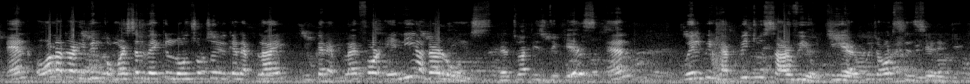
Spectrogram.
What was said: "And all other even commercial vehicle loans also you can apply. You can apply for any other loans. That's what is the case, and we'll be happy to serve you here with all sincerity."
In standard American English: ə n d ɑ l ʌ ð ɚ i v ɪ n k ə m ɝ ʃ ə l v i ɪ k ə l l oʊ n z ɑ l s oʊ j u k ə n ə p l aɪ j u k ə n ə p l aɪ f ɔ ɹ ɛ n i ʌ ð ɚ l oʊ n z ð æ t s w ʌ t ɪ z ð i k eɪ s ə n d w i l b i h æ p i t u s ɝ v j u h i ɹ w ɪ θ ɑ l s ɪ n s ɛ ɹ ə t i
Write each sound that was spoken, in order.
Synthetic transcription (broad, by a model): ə n d ɑ l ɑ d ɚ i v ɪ n k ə m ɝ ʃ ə l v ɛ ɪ k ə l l oʊ n s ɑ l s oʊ j u k ə n ə p l aɪ j u k ə n ə p l aɪ f ɔ ɹ ɛ n i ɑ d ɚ l oʊ n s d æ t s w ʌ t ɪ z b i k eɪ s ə n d w i l b i h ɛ p i t u s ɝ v j u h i ɹ w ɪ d ɑ l s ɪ n s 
